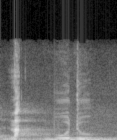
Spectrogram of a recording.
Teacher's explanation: kalau dibaca nabudu tandanya kita secara tidak sadar mengganti huruf Ain dengan huruf hamzah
